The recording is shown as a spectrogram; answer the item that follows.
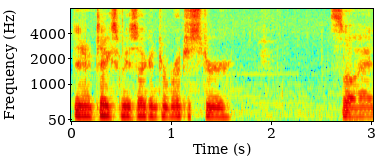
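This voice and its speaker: Mumbling quietly at a fairly quick pace, a man with a medium pitch talks over music in the background. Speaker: vtuber streamer. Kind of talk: gameplay stream commentary. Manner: quiet, often mumbles; casual, halting.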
